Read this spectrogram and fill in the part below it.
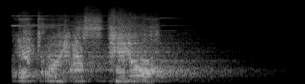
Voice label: Attack Grineer Male; New War; Narmer

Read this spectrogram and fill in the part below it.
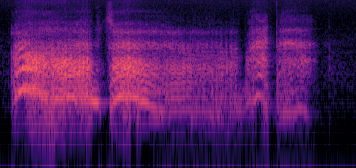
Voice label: Sprout Vocal Grumpy; Characters; Friendly; Sproutfolk; Fey Hub Sprout

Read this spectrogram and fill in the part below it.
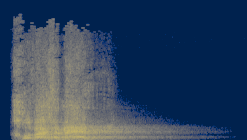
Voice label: Cover Me Grineer Male

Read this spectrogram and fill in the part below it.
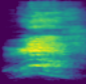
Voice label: Attack Heavy Soldier Female, Battle Barks; Dialog; Sinecure

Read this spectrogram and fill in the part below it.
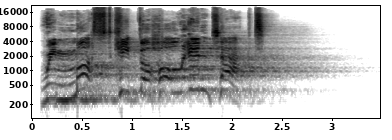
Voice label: Crew Ship Low, Female; Dialog; en

